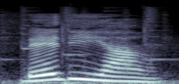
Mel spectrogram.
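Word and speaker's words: レディアン: They just say it like this, レディアン which is a combination of lady and guardian, perhaps also in reference to the Virgin Mary.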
